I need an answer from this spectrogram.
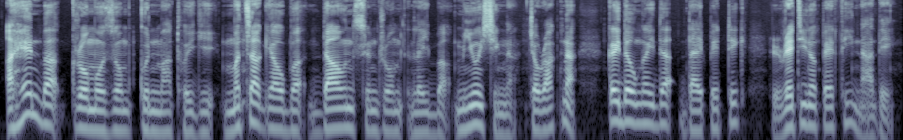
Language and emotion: Manipuri, neutral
